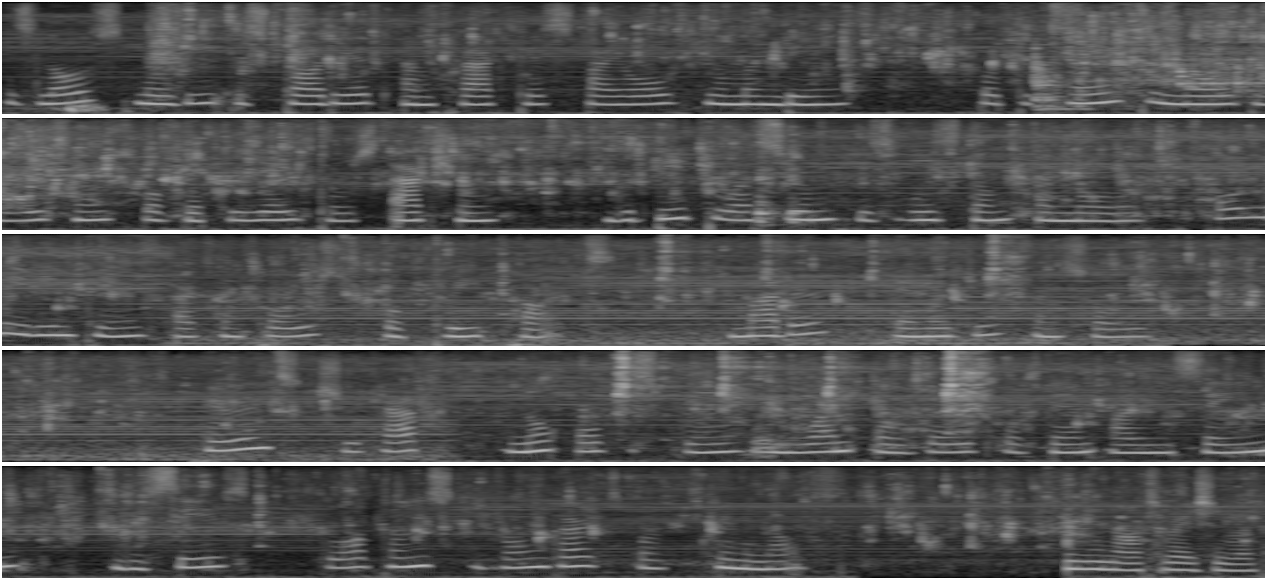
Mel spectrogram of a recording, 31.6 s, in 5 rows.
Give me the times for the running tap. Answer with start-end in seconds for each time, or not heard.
0.0-31.5.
